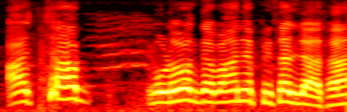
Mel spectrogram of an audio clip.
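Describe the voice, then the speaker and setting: A man's voice: very high-pitched, moderate pace, a little mellow, no echo, dull audio. Grumbling older Awadhi man. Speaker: retired father-in-law in a sketch.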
